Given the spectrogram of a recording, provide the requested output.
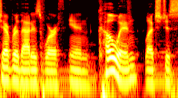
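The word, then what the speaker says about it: Koen: currency otherwise known as Cohen which ironically enough sounds a lot like coin but it is pronounced Cohen now the issue arises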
